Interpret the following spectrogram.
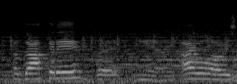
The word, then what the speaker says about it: Hagakure: Ah, fuck off, Hakakure. You're an idiot. Like, I know it's pronounced Hagakure, but, I will always call him.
